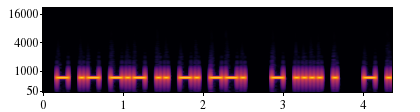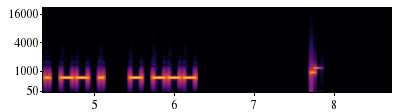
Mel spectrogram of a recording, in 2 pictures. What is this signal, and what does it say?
Morse code, heard as a keyed tone, about 25 wpm, 700 Hz. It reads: TAKING THE TIME TO
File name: Sets of 9 Words - 25wpm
